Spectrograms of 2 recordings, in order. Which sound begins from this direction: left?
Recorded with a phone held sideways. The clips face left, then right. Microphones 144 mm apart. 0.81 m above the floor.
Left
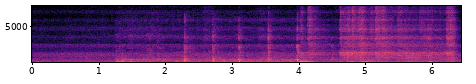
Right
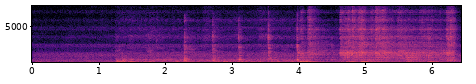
Running footsteps, at 1.2 s.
